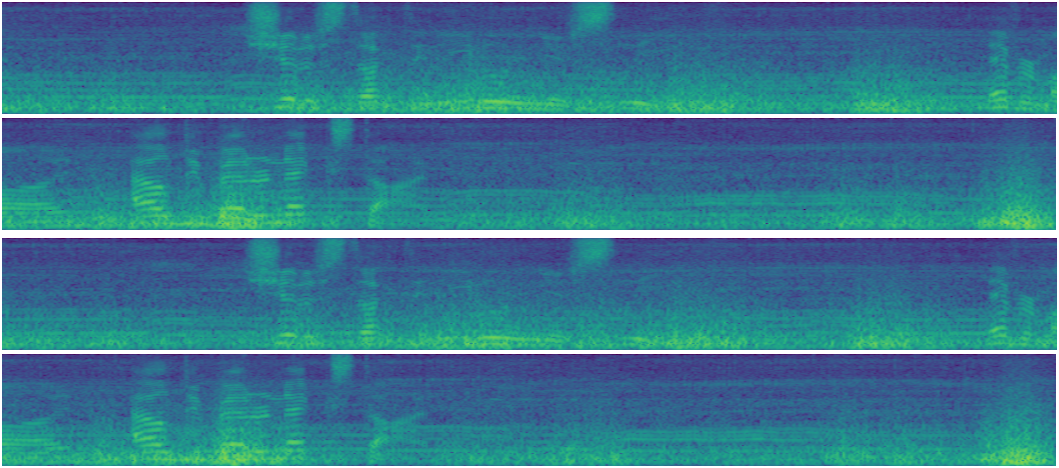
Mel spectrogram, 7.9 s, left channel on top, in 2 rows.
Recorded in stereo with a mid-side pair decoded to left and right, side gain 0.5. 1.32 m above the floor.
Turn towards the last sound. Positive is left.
turn(degrees=10)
